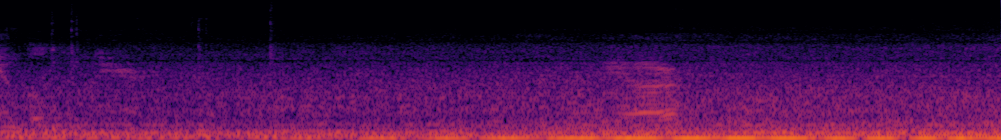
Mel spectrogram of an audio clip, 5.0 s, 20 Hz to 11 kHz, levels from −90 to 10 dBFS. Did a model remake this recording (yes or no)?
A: no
